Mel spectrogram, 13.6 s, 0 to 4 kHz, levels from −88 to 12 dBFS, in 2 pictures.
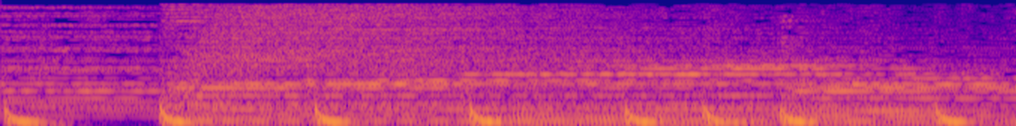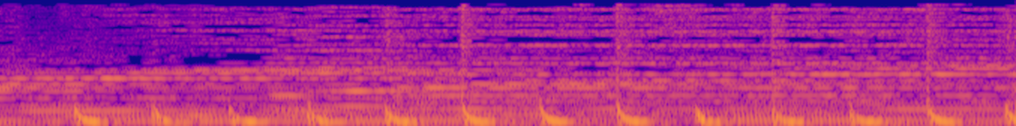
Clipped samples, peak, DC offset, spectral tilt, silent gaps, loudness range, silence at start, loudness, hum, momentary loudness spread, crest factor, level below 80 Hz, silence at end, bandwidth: under 0.1%; -10 dBFS; under 0.1%; -10.5 dB/octave; none; 1 LU; 0 s; -26 LUFS; none; 5 LU; 14 dB; -26 dBFS; 0 s; 3.8 kHz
